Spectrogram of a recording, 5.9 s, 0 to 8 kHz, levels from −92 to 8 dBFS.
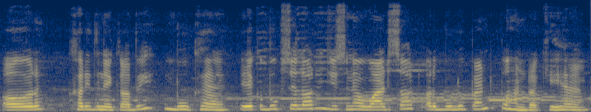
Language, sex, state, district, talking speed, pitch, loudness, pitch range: Hindi, male, Bihar, West Champaran, 185 wpm, 220 Hz, -17 LUFS, 205-245 Hz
